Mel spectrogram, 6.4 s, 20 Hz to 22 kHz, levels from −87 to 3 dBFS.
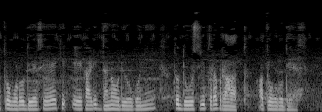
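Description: WMA compression runs throughout the speech, likely the cause of its plainly audible damage. Quantisation noise smears across long transform blocks, giving a ringing, washy hiss that swells with the signal. Nothing survives above 14.1 kHz, which fits a low bitrate near 48 kbps.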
